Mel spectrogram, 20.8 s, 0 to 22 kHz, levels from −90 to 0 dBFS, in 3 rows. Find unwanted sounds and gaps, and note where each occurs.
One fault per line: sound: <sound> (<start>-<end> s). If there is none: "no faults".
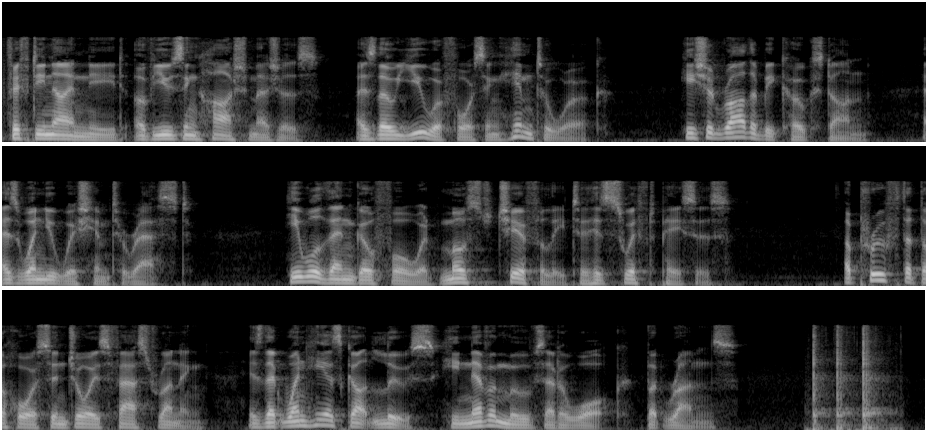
sound: tap (19.9-20.6 s)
